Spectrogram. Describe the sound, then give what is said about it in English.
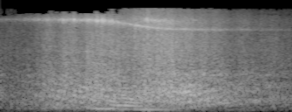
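An airplane engine roars past, swelling to a loud peak mid-clip with a whining tone that drops in pitch, then easing off slightly as it moves away. No voices. “Planes!”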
